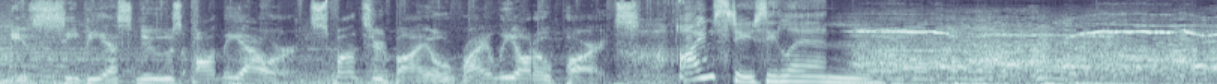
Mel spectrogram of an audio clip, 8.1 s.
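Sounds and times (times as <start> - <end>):
speech: 0.1 - 8.0
crowd cheering as hostages are released by Hamas: 5.6 - 8.1.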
